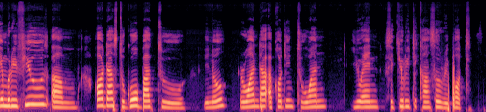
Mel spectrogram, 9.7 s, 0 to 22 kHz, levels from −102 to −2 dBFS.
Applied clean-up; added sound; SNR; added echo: none; none; none; none.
